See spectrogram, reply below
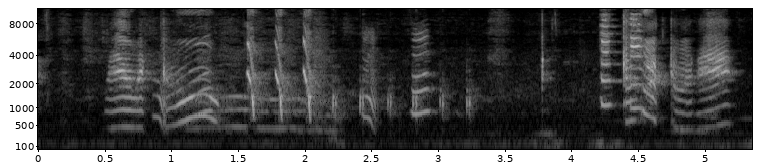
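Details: Rose-ringed parakeet talking, a string of squeaky, harmonic, speech-like phrases with rising and falling whistled inflections in short bursts, pausing between words, indoors.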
